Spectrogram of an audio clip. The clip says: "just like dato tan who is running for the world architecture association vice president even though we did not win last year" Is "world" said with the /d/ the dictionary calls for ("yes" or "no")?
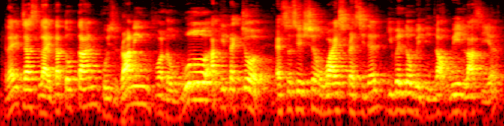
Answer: no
